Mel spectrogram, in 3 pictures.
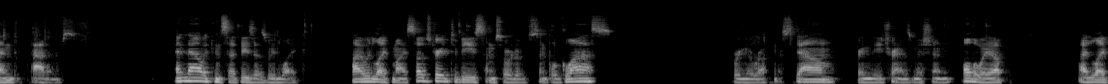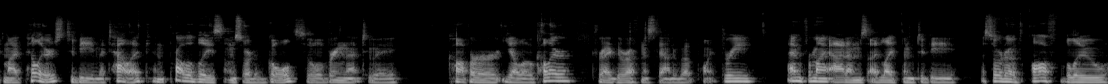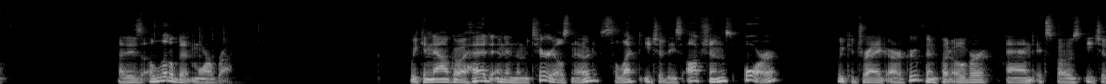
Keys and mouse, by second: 2.3 click, 6.3 middle click, 7.3-8.5 drag, 9.5 click, 11.4 click, 15.5 click, 16.6-18.1 drag, 18.7 click, 20.1 click, 23.6-25.4 drag, 27.4 middle click, 29.3 middle click, 30.5 click, 32.0 middle click.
